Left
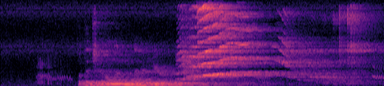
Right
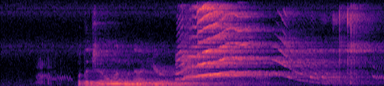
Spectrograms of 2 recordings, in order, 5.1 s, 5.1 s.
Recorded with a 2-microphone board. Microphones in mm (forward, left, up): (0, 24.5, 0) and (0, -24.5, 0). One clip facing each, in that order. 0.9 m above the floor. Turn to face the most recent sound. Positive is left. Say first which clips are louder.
# right 4 dB
turn(degrees=-65)  # may be behind; listen again after turning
